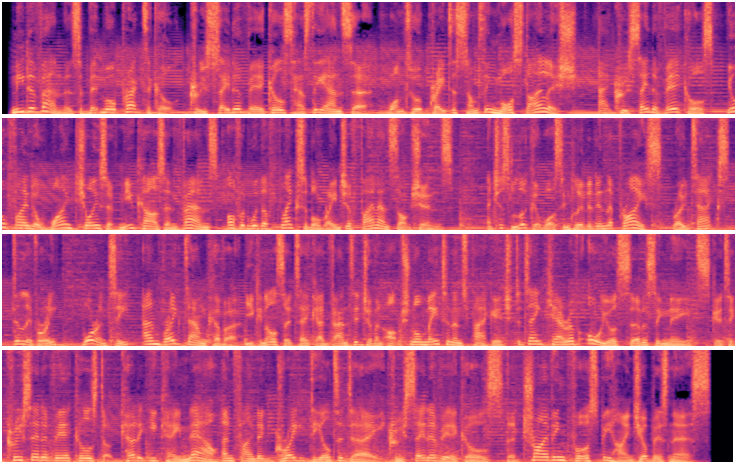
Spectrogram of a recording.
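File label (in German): British English Fremdtake Freundlich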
